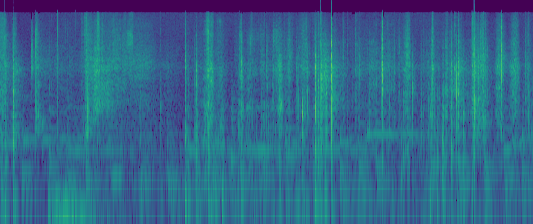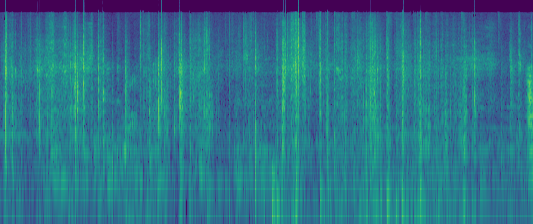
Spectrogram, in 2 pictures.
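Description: Stiff clear plastic packaging crinkling and clicking as hands handle it, in many short crackles, with faint background music.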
